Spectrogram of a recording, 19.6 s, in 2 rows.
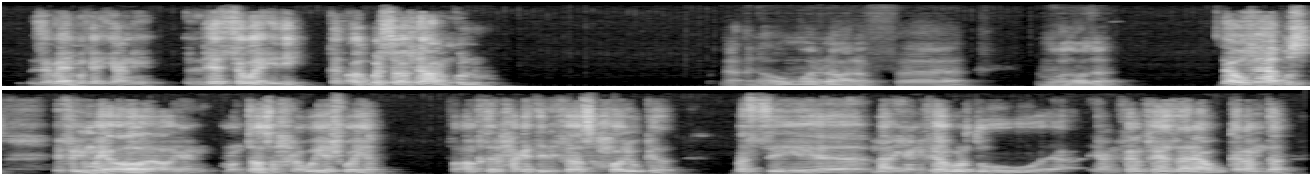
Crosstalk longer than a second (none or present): none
